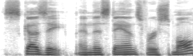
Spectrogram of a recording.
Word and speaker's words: SCSI: the drive was operational the abbreviation SCSI is pronounced scuzzy and this stands for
